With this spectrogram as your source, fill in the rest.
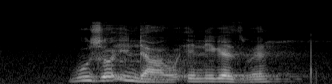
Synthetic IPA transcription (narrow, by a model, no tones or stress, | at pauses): k̬uʃɔindʱawɔʔenik̬ɛːzwɛ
